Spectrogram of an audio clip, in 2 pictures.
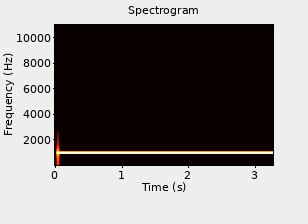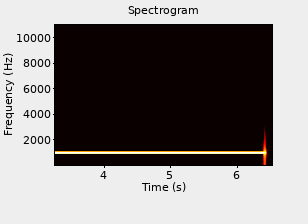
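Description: A steady 1 kHz reference tone from colour bars and tone, one pure pitch held unbroken.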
